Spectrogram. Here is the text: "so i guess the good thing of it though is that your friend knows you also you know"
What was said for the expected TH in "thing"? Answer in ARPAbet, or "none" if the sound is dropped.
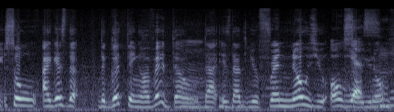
TH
